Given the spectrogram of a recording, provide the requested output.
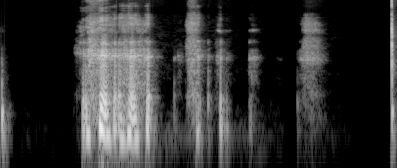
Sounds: Laughter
